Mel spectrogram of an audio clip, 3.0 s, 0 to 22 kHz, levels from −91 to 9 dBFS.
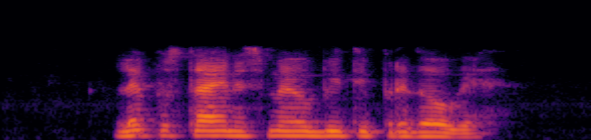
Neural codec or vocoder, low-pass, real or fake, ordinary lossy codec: none; 5.4 kHz; real; Opus, 16 kbps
